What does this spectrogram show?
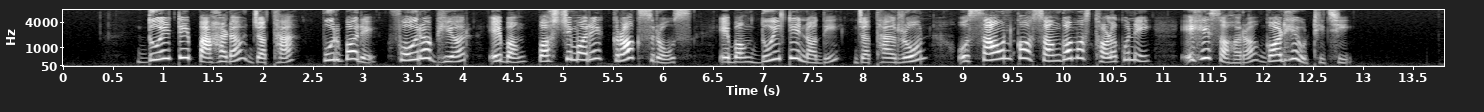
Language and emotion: Odia, neutral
